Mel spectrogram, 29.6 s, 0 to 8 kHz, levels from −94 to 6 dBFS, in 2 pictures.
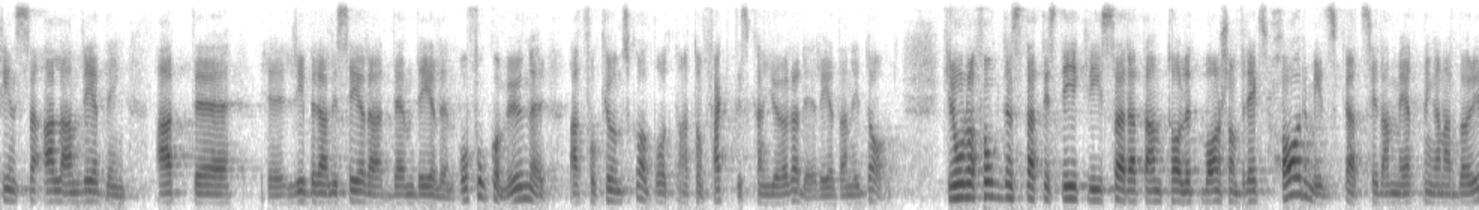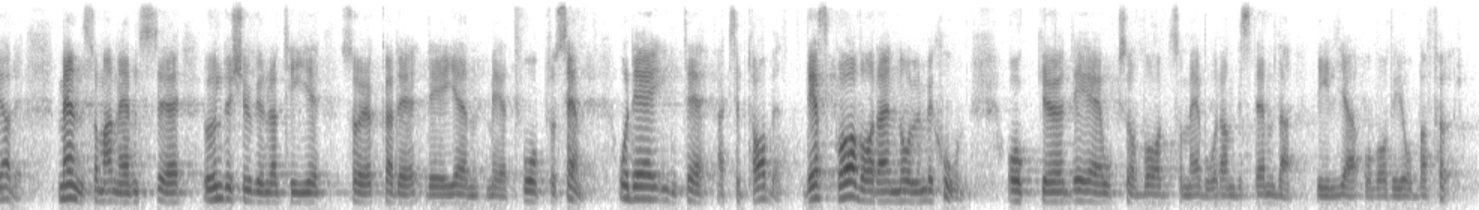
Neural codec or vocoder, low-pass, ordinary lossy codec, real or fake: none; 7.2 kHz; Opus, 16 kbps; real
